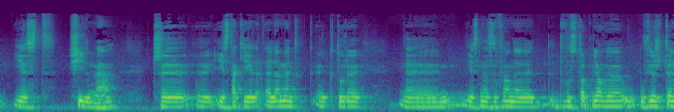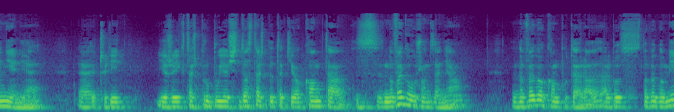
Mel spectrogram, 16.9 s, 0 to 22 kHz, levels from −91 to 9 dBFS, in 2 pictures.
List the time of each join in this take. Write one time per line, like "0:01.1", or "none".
none

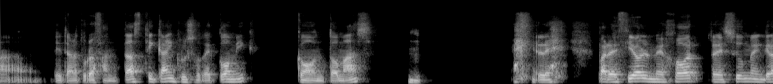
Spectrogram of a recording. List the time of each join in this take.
0:02.7
0:05.1

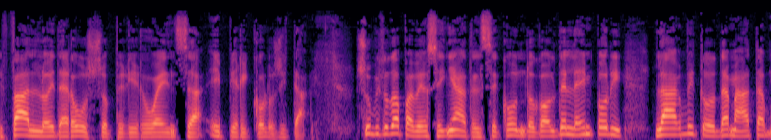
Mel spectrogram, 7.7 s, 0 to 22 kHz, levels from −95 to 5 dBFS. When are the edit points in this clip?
none

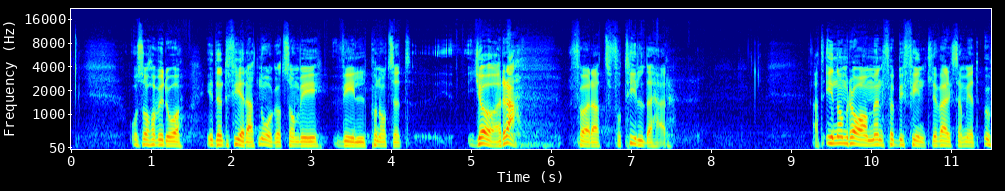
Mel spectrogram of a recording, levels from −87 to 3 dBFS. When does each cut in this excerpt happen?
0:03.2

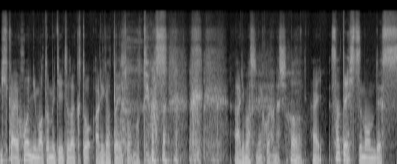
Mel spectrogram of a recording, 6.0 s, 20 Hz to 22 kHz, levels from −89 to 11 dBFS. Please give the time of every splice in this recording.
none

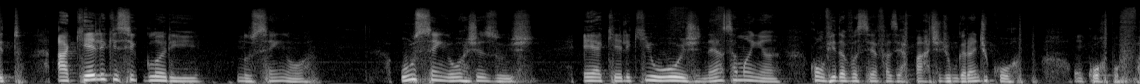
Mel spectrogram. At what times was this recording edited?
0:01.4

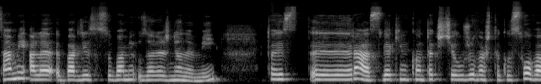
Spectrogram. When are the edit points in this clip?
0:02.6
0:03.8

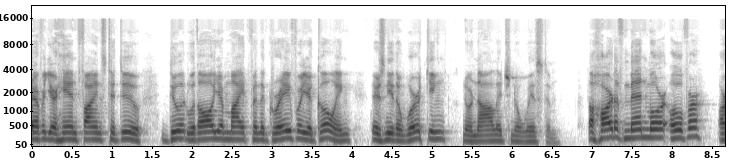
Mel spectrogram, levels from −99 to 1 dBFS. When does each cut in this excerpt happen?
0:05.4
0:06.8

